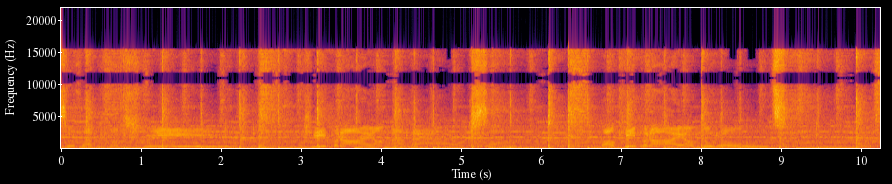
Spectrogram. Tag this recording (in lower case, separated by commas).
music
